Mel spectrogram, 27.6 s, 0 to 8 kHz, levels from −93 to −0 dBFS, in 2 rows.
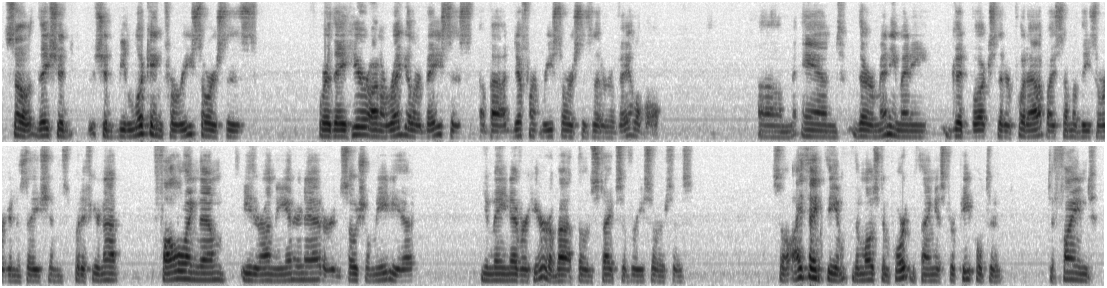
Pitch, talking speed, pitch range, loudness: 130 Hz, 165 wpm, 120-140 Hz, -19 LUFS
